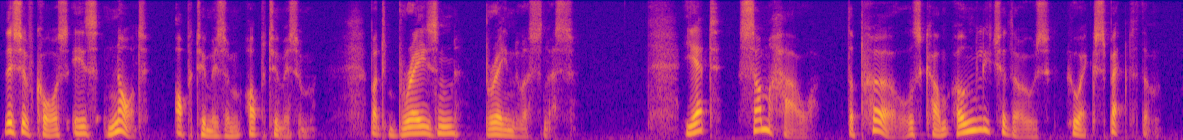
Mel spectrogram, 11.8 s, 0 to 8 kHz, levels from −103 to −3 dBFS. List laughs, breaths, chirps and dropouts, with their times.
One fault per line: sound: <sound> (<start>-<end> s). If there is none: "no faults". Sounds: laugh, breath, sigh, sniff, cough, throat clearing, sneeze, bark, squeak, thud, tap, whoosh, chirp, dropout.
no faults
